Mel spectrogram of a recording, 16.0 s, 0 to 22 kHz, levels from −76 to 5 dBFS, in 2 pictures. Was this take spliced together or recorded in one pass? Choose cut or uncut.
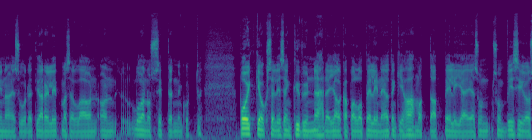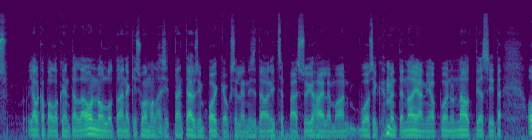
uncut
